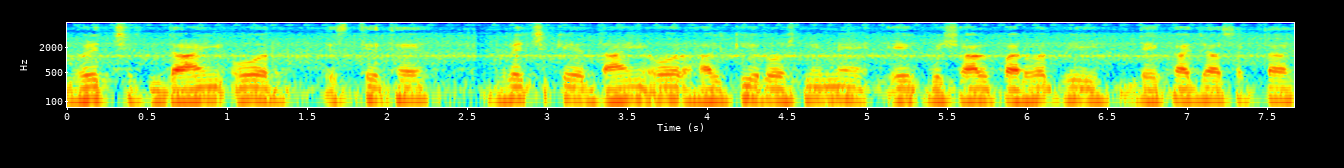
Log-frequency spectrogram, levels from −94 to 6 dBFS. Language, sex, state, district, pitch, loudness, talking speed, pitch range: Hindi, male, Jharkhand, Jamtara, 105 Hz, -20 LUFS, 155 wpm, 95-110 Hz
